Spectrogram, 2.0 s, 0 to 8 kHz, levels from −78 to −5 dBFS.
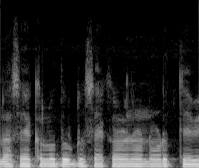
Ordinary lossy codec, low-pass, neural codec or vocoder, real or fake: none; none; none; real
